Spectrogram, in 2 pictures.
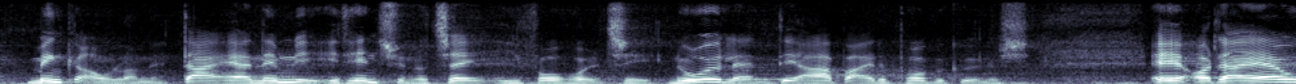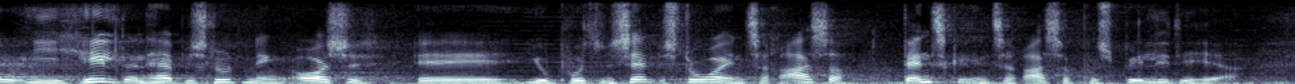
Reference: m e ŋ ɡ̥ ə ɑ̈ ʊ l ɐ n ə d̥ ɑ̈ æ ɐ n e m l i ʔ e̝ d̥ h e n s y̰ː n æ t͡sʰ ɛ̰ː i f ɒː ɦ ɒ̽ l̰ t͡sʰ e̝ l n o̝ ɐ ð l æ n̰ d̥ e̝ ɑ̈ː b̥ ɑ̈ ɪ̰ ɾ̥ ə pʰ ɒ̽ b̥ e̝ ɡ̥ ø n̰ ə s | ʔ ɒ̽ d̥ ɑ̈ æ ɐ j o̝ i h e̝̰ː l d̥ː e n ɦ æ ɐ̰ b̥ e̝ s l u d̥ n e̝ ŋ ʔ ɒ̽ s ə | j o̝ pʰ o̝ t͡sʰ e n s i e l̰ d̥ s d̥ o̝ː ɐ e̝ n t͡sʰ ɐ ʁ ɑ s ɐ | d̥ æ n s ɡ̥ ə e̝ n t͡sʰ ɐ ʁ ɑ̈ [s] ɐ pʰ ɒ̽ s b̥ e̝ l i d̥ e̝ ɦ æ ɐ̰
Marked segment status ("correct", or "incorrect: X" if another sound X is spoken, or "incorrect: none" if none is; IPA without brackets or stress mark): correct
